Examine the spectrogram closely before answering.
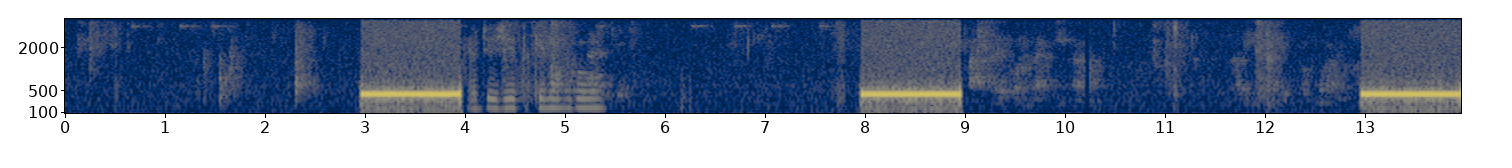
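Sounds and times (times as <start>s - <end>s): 
telephone line tone: 3.0s - 4.0s, 8.0s - 9.0s, 13.0s - 13.9s
speech: 4.2s - 5.6s.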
